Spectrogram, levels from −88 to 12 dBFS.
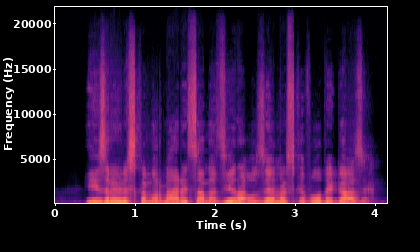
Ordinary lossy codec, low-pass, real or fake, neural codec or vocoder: none; none; fake; codec, 44.1 kHz, 2.6 kbps, DAC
